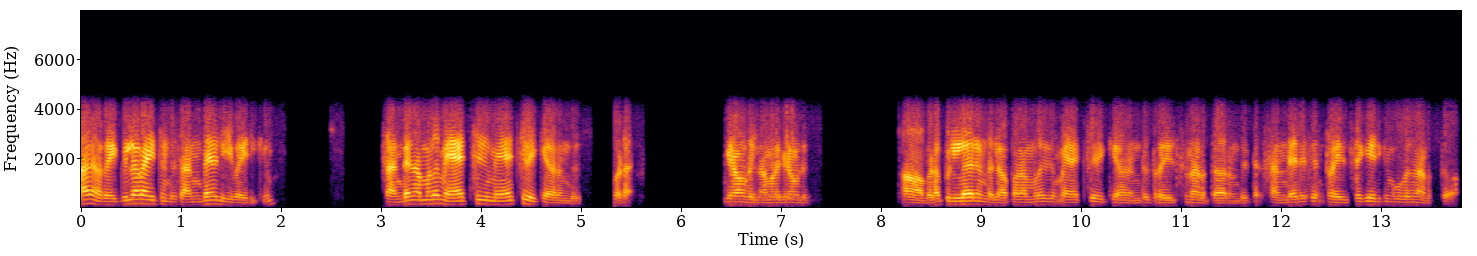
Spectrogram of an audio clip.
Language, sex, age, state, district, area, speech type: Malayalam, male, 30-45, Kerala, Palakkad, rural, conversation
